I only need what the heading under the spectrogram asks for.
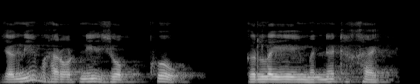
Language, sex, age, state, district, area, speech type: Bodo, male, 45-60, Assam, Chirang, urban, spontaneous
